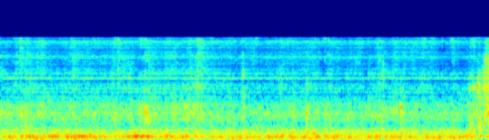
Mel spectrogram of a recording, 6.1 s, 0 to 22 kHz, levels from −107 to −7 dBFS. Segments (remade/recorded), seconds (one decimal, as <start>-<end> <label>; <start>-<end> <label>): 0.0-6.1 remade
